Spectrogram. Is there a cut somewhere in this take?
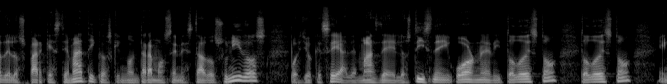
yes; 2 cuts; at 2.9 s, 5.8 s

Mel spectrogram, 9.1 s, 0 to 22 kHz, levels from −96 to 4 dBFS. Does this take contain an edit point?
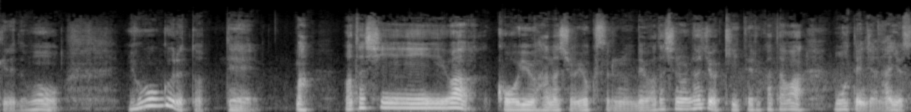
no; 0 cuts

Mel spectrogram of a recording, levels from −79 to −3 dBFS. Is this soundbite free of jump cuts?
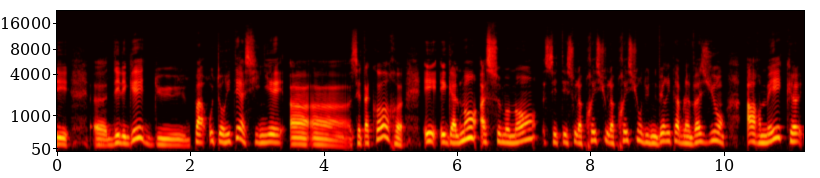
no; 2 cuts; at 2.0 s, 8.2 s

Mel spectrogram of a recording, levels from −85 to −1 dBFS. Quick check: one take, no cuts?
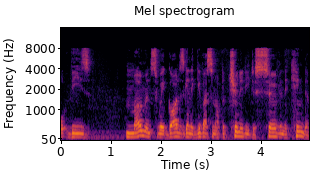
yes; 0 cuts

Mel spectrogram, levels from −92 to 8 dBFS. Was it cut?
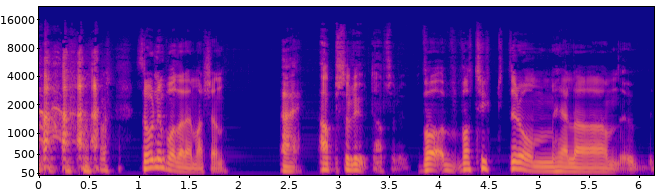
no; 0 cuts

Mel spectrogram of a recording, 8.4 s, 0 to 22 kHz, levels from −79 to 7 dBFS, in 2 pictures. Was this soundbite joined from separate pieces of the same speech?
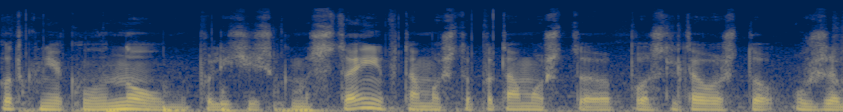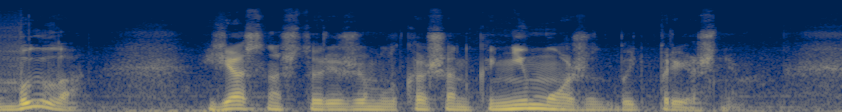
no; 0 cuts

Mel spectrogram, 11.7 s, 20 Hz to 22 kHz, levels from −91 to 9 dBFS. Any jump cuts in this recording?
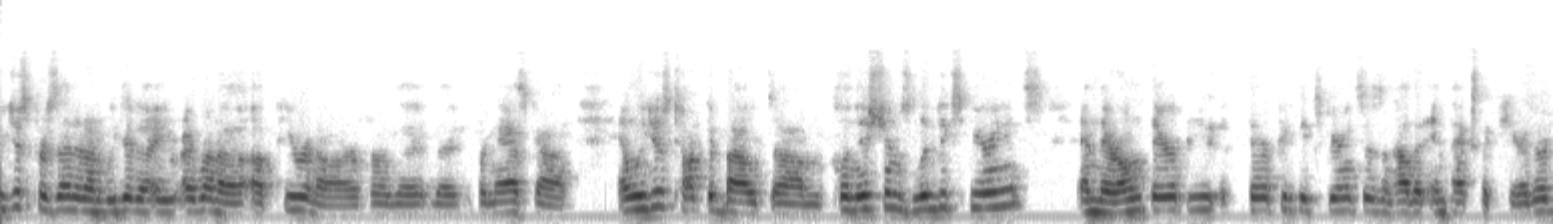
no; 0 cuts

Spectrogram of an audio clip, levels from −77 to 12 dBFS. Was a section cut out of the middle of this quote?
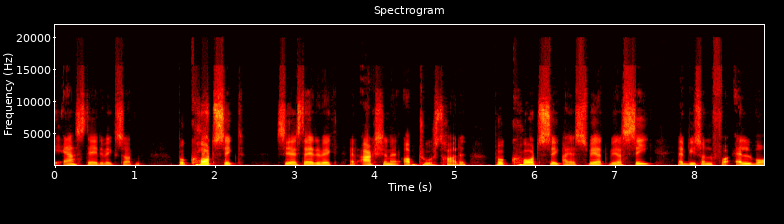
yes; 3 cuts; at 3.6 s, 4.3 s, 6.3 s

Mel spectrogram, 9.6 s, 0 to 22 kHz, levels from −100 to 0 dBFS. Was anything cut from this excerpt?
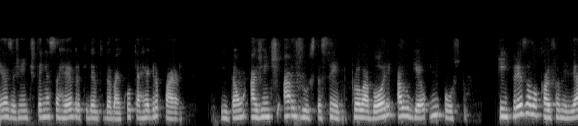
no; 0 cuts

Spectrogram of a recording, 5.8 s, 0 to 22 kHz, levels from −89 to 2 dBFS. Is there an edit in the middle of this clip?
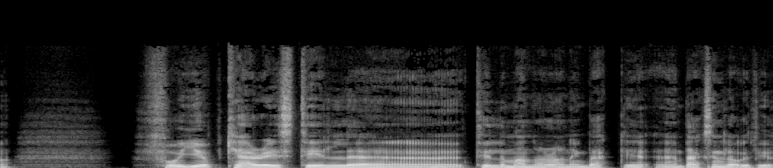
no; 0 cuts

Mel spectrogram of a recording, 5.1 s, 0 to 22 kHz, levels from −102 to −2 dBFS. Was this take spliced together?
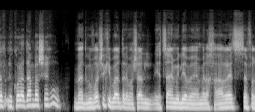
no; 0 cuts

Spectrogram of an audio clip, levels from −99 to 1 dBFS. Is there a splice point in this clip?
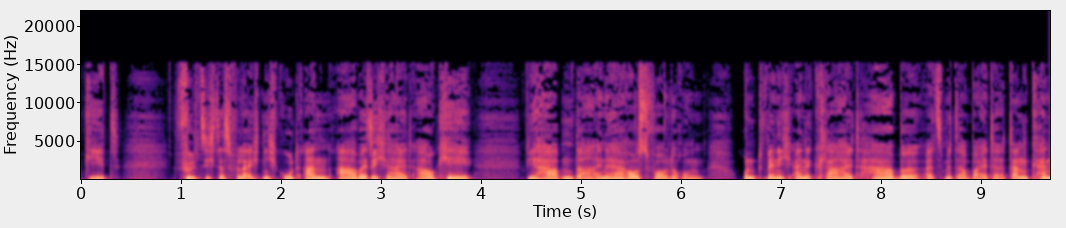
yes; 1 cut; at 2.9 s

